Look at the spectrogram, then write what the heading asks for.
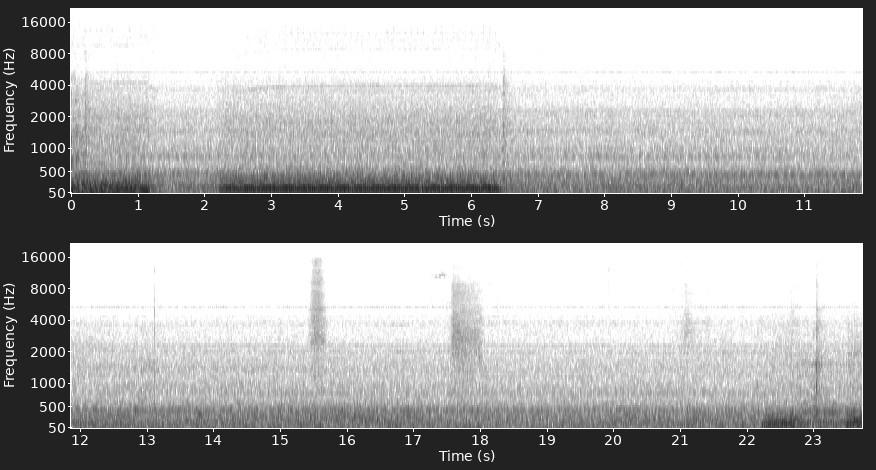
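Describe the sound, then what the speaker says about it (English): Truck engine drone from American Truck Simulator, a low steady rumble that swells louder early on, then settles into a quieter continuous hum with faint road noise and a brief rise near the end. "I've got a little better at driving this truck"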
